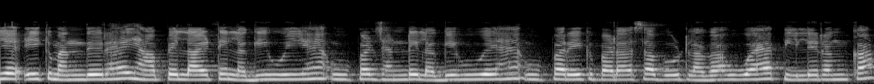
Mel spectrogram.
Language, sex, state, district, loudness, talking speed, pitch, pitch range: Hindi, female, Chhattisgarh, Bilaspur, -14 LUFS, 180 wpm, 230 Hz, 220-240 Hz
